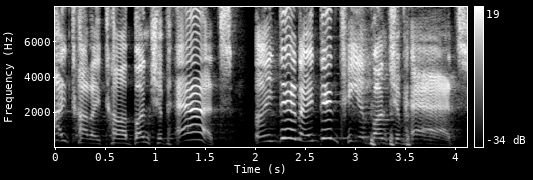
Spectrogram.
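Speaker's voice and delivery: cartoon canary voice. Running through the voices he does: Tweety Bird voice. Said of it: "Tweety Bird".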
